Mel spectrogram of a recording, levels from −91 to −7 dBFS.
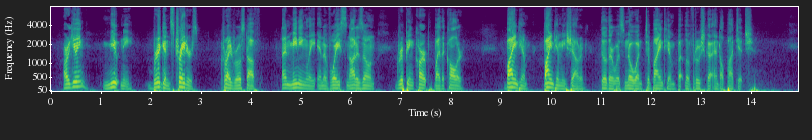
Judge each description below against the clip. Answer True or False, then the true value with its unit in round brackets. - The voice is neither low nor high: False (105 Hz)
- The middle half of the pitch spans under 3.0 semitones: False (3.3 semitones)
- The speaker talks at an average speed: True (145 wpm)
